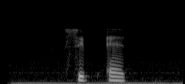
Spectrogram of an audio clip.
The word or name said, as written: siped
